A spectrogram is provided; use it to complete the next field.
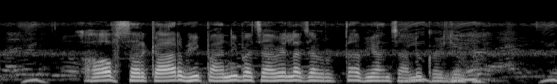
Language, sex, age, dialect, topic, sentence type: Bhojpuri, male, 25-30, Southern / Standard, agriculture, statement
